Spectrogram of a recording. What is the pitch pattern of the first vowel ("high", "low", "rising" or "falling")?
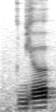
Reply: rising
